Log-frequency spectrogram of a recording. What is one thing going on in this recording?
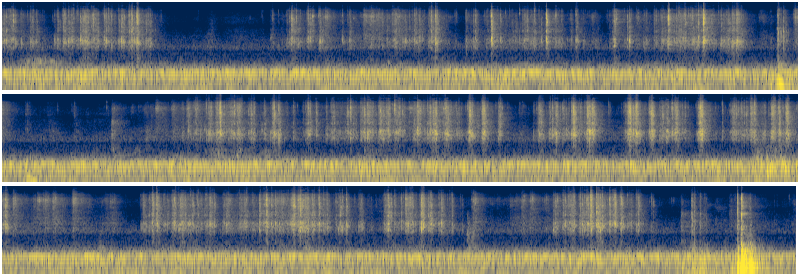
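Plastic puzzle cube pieces click and rattle rapidly as they are turned.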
